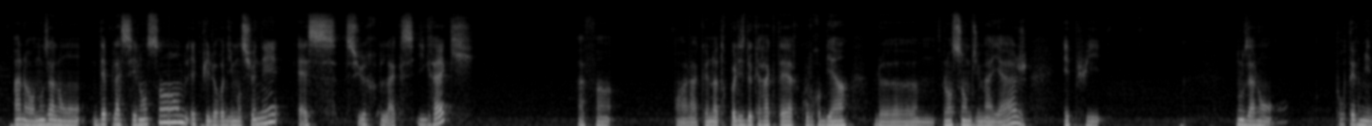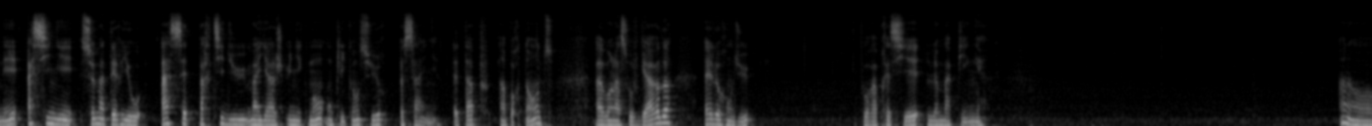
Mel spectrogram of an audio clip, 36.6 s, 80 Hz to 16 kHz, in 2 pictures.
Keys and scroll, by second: 24.6 ctrl+s.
